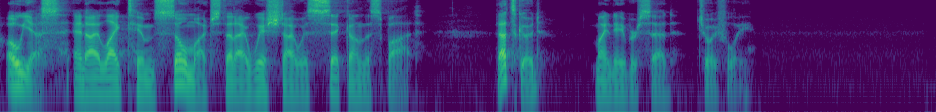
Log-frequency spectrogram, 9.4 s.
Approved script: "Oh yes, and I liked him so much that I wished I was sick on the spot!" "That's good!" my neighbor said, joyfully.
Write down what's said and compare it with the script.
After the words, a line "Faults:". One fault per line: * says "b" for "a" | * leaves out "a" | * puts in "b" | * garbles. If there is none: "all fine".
"Oh yes, and I liked him so much that I wished I was sick on the spot!" "That's good!" my neighbor said, joyfully.
Faults:
all fine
